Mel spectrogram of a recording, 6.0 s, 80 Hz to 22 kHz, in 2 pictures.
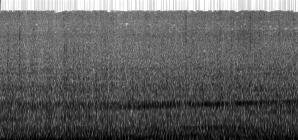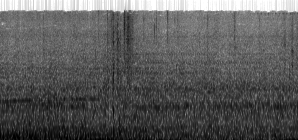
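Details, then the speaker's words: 2002 Toyota Tacoma 2WD, 202,000 miles, cruising after new front calipers: over steady road rumble a faint thin tone rises in pitch with road speed; owner thinks the transmission is too noisy, possibly more so in first and second gear. "Tell me what you think about her transmission. I put it in the comments. I think it's too noisy."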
